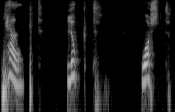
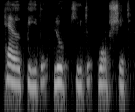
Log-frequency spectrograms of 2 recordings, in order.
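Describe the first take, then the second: First: The endings have a clear t sound. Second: The endings do not have a t sound. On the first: The speaker calls it right. "a T" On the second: The speaker calls it wrong. "I didn't say"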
